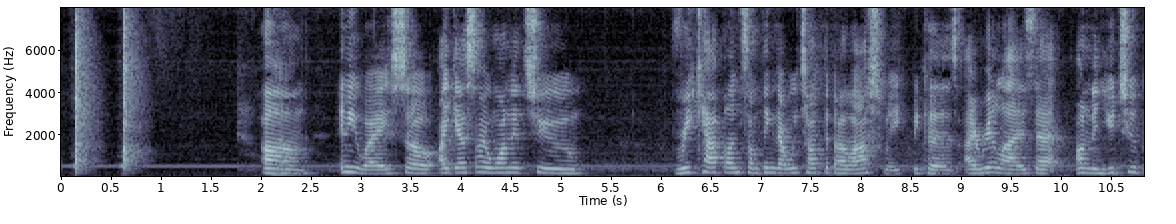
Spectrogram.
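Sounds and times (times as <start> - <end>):
hand claps: 0.1 - 0.9
speech: 2.0 - 5.3, 6.1 - 10.8.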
